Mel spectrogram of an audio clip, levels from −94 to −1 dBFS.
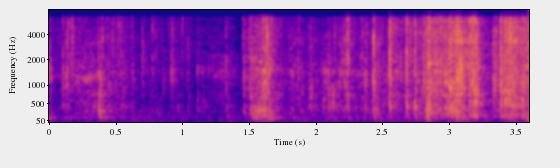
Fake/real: real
